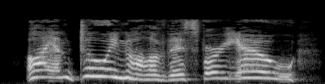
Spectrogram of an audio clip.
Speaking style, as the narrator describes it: Lucifer shouted

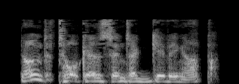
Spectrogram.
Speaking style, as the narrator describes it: Kernich sounded to be speaking through clenched teeth

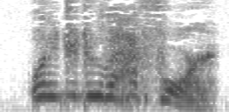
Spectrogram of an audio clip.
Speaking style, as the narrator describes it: Jake cried, hurt and outraged

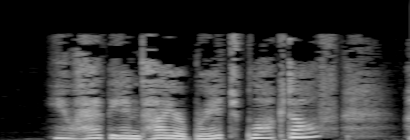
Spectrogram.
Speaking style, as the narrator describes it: I gasped

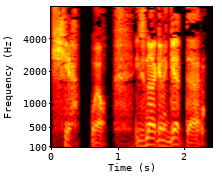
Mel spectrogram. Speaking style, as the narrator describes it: I grunted

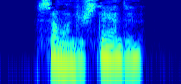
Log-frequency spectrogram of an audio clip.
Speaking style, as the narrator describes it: I mutter

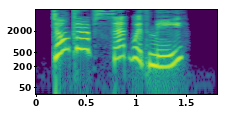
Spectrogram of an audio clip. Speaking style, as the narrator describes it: Tella snapped

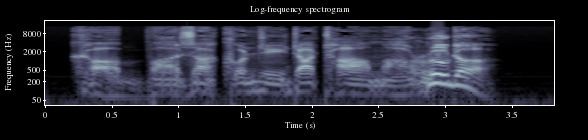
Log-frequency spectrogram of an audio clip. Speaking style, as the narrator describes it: he growled

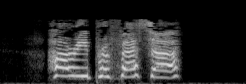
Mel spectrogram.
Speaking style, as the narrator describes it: Agatha shouted into the cave

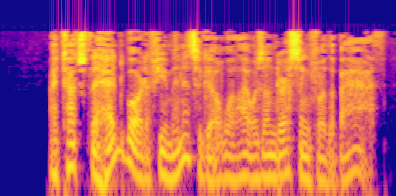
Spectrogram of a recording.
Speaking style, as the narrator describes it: she purred into my ear

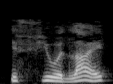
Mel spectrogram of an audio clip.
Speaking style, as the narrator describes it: said in her German accent

